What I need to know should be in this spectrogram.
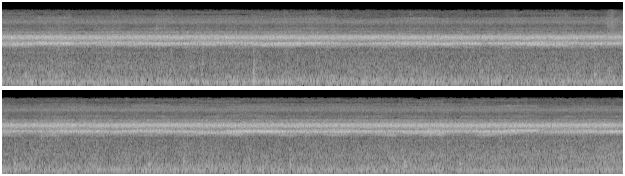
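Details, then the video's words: A steady wall of high, shrill cricket chirping fills a Virginia backyard on a summer night, unchanging in level, with a quieter glassy layer higher still and a soft low hum underneath. "Crickets Chirping Summer Night in Virginia"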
